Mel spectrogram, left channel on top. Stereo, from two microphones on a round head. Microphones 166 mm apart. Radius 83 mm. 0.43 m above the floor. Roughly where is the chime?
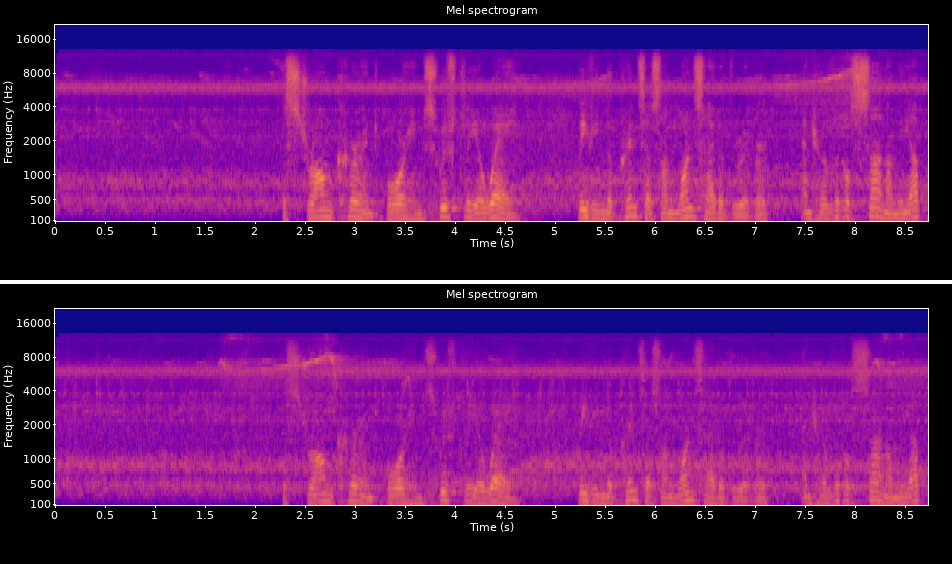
No chime in this recording.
